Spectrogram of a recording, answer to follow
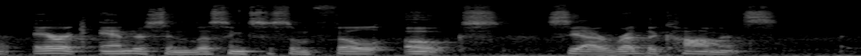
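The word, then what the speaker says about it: Phil Ochs: Anderson listening to some Phil Oaks see I read the comments per I had my pronunciation wrong as I often do Phil Oaks not Phil Ox I think I said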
